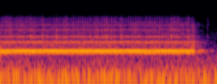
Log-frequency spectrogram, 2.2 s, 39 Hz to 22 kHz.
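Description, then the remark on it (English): A phone line ringing on an outgoing call made at almost 5 a.m.: one steady, buzzy ring tone holding for about two seconds before cutting off, thin as if heard through a handset, with no voices. “Damn it, can't you answer the phone just once?”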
